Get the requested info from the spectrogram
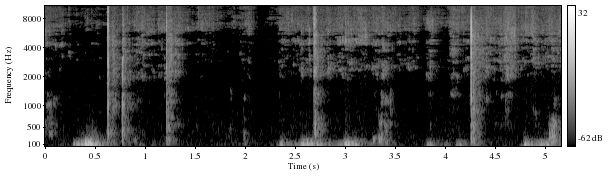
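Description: Faint, scattered snaps and rustles of leafy wild greens being picked by hand, with about half a dozen sharp little cracks and soft thuds in between.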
